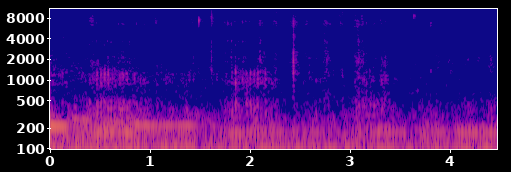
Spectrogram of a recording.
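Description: Tabby cat purring steadily as it is scratched and stroked: a low, even, pulsing rumble of a contented cat.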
